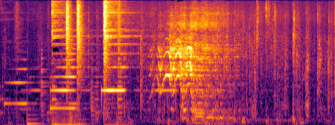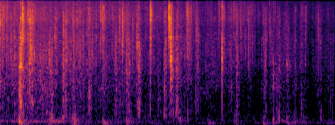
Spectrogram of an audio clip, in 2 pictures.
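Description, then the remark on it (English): A horse lets out a loud, shrill whinny, then its hooves clip-clop in a steady rhythm that gradually fades as it moves away. No one speaks. “Make no mistake, they are the quintessential trail horse and an overall favorite as a ranch horse.”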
